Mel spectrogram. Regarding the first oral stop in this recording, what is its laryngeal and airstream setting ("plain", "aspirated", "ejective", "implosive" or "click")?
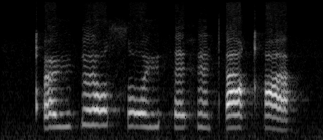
ejective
